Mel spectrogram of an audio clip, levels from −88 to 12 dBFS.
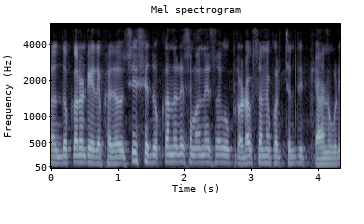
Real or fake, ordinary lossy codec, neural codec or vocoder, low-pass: fake; none; codec, 16 kHz, 4 kbps, X-Codec, HuBERT features, trained on balanced general audio; 5.4 kHz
